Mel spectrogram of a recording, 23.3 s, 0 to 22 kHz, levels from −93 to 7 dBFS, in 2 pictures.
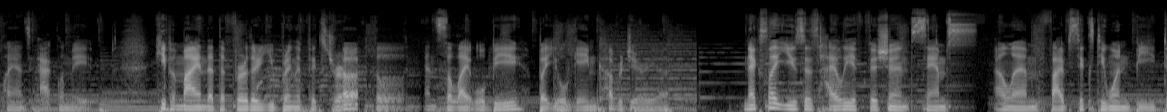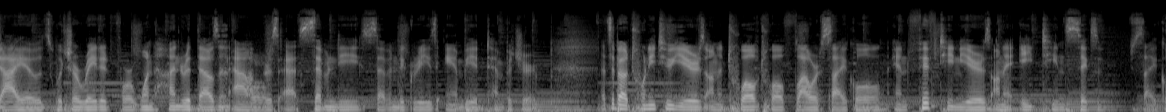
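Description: AAC frame loss with concealment occurs at 3.38–4.38 s, 9.50–10.02 s, 13.87–14.33 s, 17.46–17.74 s and 22.76–23.11 s. The decoder rebuilds the missing frames from the last good spectrum, which leaves smeared, noisy patches. The first event's scattered gaps include a run of about a fifth of a second.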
